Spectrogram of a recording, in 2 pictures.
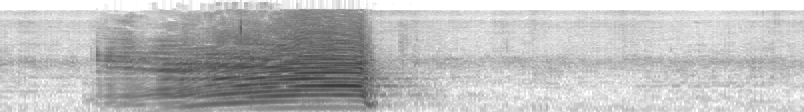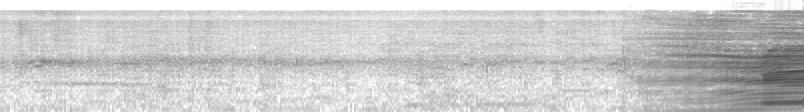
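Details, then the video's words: Rural cattle gathered near the barn after coming back from the rice fields: a rising, upward-sweeping moo of about one and a half seconds, several seconds of quiet, then another rising moo beginning at the end. "The sounds of tame and cute cattle returning from the rice fields to eat grass in the barn."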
